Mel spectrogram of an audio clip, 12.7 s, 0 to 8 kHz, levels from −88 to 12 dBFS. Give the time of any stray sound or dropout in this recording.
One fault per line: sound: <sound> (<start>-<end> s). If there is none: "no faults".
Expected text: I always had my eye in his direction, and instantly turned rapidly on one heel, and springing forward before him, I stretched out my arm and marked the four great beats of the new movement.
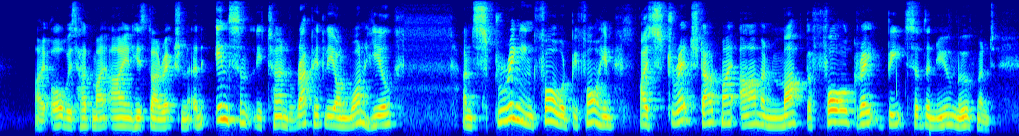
no faults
